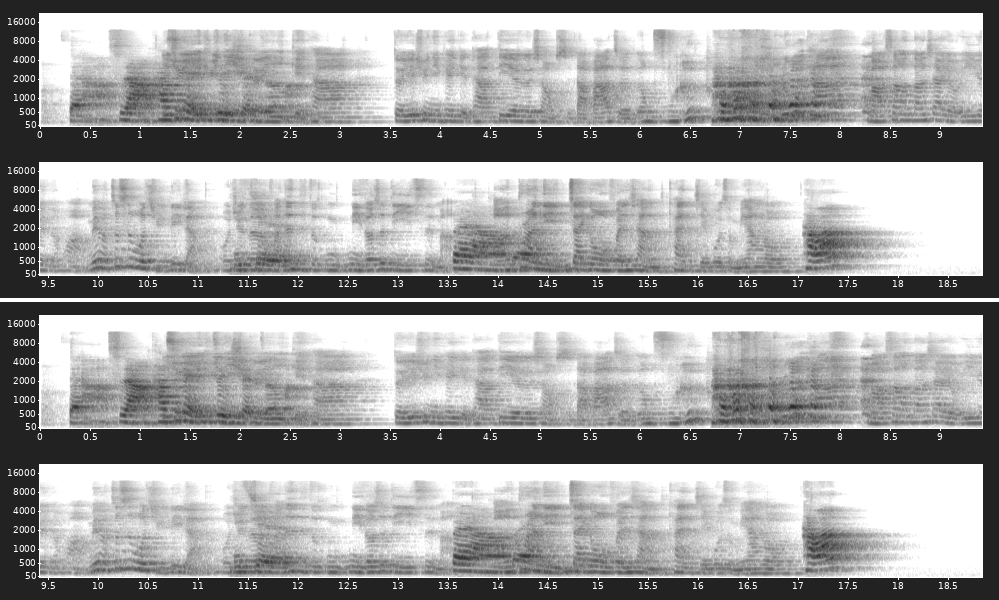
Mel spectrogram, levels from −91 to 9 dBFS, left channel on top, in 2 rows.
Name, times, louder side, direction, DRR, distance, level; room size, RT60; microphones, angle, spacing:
voice 1, 0.3-2.5 6.7-8.3 11.3-12.0 13.5-14.9 17.0-17.4, right 2 dB, 45° right, 2 dB, 1.2 m, -21 dB
voice 2, 1.2-3.3 3.5-6.7 7.2-8.0 8.3-13.6 13.9-16.9, left 1 dB, 30° left, 2 dB, 1.1 m, -33 dB
11.0 x 4.6 x 3.0 m, 0.81 s
head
